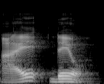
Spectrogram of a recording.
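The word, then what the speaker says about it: aéreo: en la clase anterior Es que la mayoría de los hispanohablantes la mayoría de los nativos yo incluido eh No pronunciamos a r o sino a e reo y pronunciamos reo como si fuera un diptongo pero la teoría dice que e o es un iato por tanto son sílabas separadas por tanto e es la tercera sílaba empezando desde el final Por tanto la palabra es esdrújula y por tanto lleva tilde la siguiente es café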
